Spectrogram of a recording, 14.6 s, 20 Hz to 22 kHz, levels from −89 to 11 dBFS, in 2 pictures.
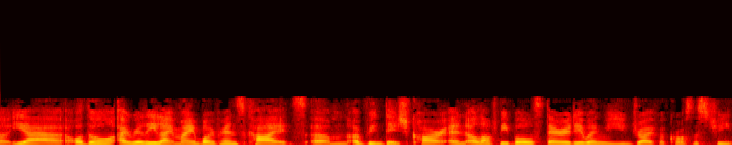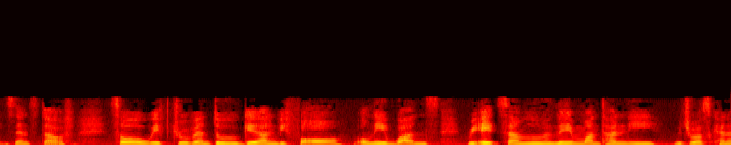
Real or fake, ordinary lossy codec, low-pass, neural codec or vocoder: fake; MP3, 32 kbps; 7.2 kHz; codec, 16 kHz, 0.5 kbps, X-Codec, WavLM features, trained on Multilingual LibriSpeech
